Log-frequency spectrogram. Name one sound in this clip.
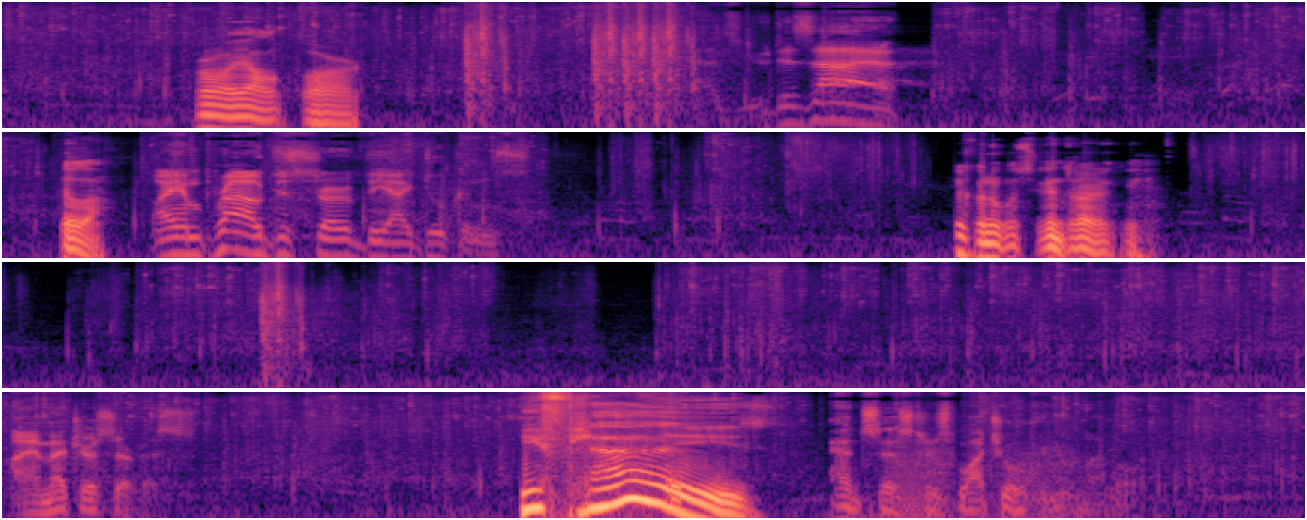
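A young man talks close to a microphone, in short bursts.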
